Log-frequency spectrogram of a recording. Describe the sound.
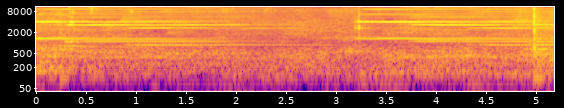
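An electric bell rings in a parliament chamber before a vote, a steady, continuous high ringing tone with a bright metallic edge held for several seconds over a low background murmur.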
